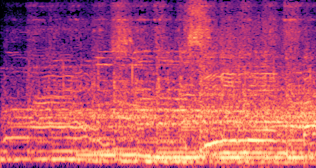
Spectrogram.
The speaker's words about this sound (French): Voilà, et le public d'applaudir, président …. Et salut à droite et à gauche, il dit bonsoir Chicago.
